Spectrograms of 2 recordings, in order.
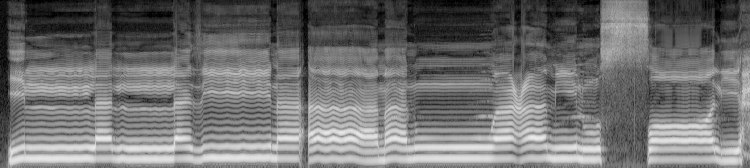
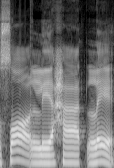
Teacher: membaca harokat kasrah yang bunyi vokal harusnya i tapi dibaca e. Sole, le, sole.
